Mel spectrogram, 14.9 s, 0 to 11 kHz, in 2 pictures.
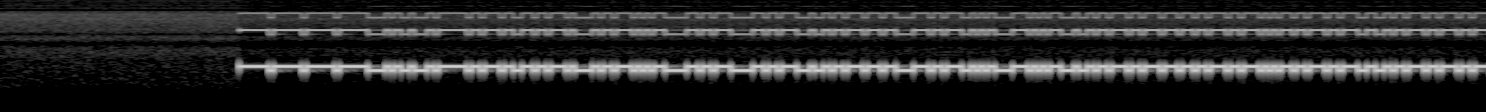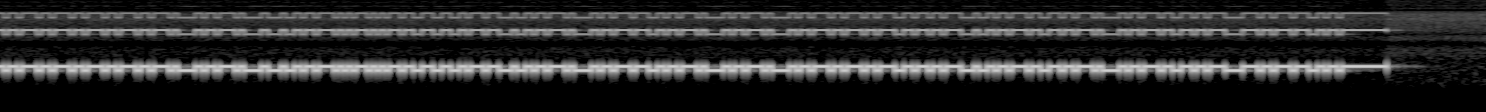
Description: RTTY (45.45 baud, 170 Hz shift), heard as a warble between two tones, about 1360 Hz centre. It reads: 23655 19496 16833 66281 37330 23297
